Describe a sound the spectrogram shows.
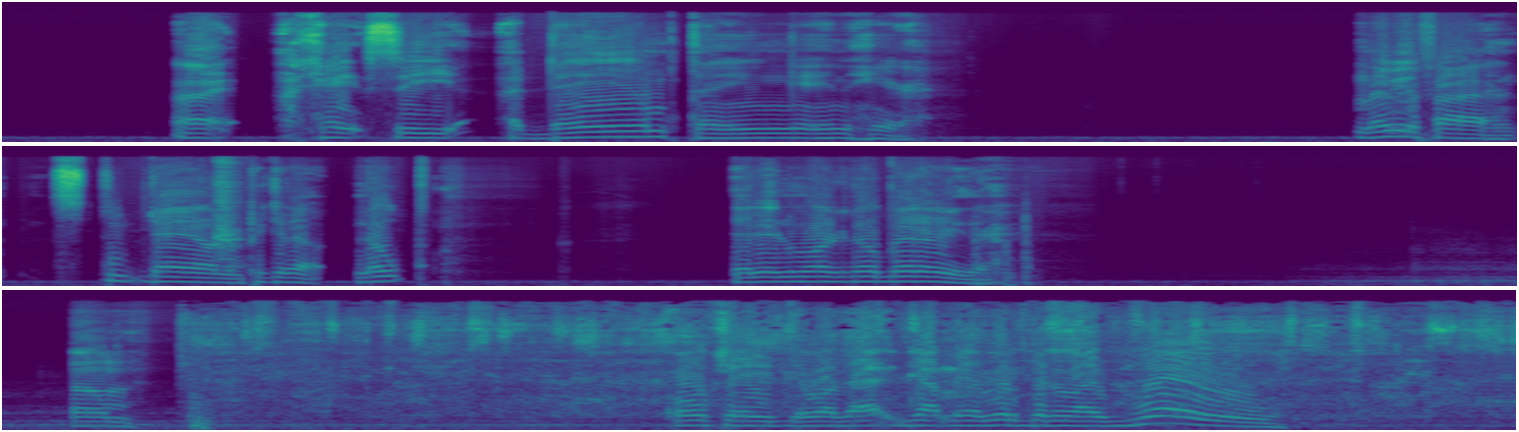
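A man talks with animation, close into a microphone.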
